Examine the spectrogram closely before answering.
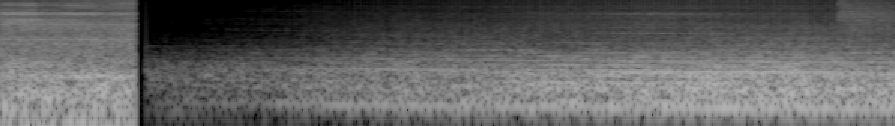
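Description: A small craft hums as it hovers and descends.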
